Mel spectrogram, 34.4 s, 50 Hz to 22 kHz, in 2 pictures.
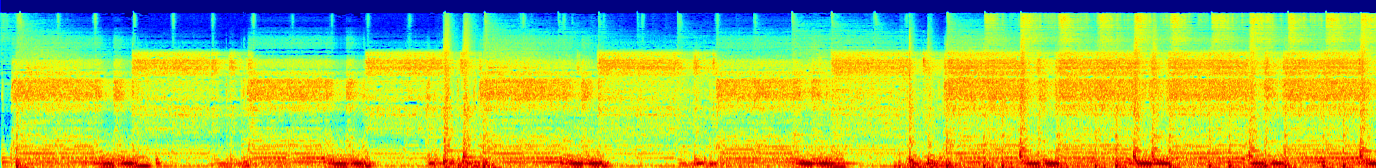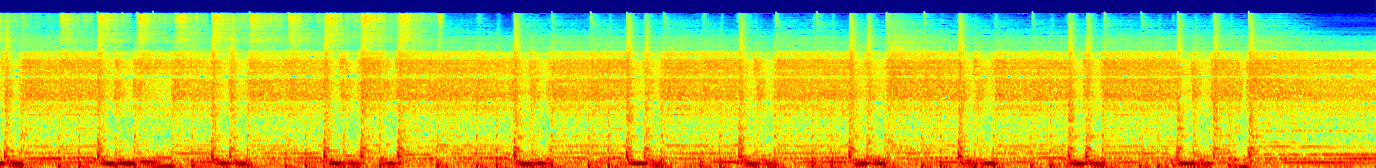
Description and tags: Metal Band Jam 2
2 electric guitarists and one drummer jam metal and hardcore.
Recorded with Sony TCD D10 PRO II & 2 x Sennheiser MD21U.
